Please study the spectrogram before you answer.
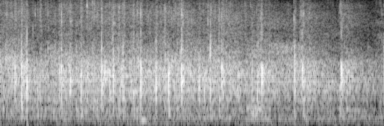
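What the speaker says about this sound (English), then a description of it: "would you please applaud for your families?" A crowd at a police academy graduation ceremony claps warmly, a steady, mid-distance wash of many hands with scattered sharper claps throughout.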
